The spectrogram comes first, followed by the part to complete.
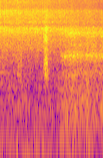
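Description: A person sniffing a flower close to the microphone, one short sniff about a second in, over a steady hiss of garden sprinklers spraying. A faint high steady tone comes in past halfway.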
